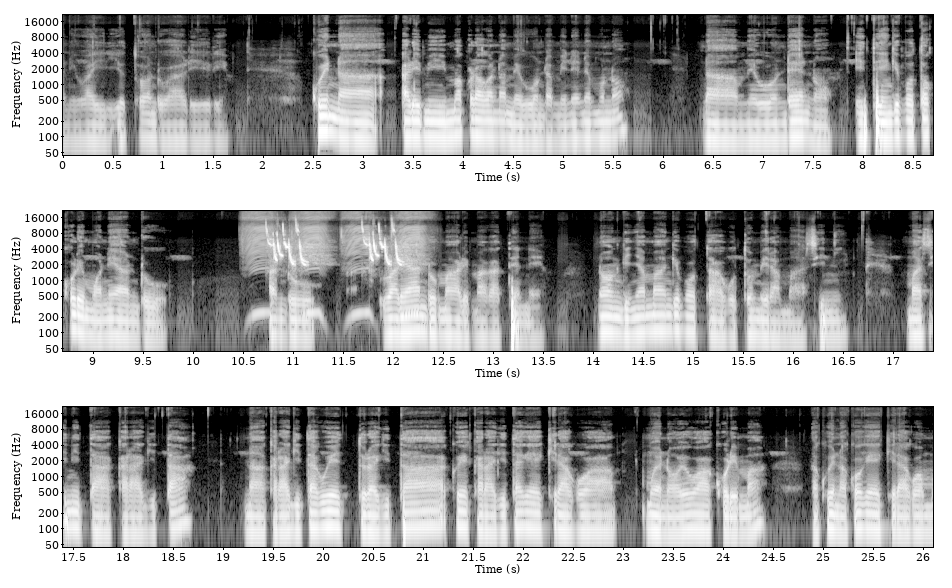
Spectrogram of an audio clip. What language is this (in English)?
Kikuyu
